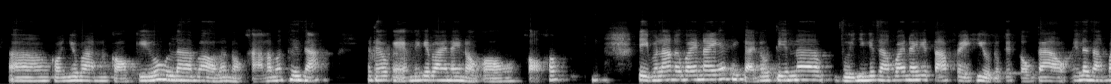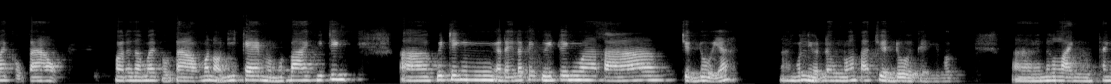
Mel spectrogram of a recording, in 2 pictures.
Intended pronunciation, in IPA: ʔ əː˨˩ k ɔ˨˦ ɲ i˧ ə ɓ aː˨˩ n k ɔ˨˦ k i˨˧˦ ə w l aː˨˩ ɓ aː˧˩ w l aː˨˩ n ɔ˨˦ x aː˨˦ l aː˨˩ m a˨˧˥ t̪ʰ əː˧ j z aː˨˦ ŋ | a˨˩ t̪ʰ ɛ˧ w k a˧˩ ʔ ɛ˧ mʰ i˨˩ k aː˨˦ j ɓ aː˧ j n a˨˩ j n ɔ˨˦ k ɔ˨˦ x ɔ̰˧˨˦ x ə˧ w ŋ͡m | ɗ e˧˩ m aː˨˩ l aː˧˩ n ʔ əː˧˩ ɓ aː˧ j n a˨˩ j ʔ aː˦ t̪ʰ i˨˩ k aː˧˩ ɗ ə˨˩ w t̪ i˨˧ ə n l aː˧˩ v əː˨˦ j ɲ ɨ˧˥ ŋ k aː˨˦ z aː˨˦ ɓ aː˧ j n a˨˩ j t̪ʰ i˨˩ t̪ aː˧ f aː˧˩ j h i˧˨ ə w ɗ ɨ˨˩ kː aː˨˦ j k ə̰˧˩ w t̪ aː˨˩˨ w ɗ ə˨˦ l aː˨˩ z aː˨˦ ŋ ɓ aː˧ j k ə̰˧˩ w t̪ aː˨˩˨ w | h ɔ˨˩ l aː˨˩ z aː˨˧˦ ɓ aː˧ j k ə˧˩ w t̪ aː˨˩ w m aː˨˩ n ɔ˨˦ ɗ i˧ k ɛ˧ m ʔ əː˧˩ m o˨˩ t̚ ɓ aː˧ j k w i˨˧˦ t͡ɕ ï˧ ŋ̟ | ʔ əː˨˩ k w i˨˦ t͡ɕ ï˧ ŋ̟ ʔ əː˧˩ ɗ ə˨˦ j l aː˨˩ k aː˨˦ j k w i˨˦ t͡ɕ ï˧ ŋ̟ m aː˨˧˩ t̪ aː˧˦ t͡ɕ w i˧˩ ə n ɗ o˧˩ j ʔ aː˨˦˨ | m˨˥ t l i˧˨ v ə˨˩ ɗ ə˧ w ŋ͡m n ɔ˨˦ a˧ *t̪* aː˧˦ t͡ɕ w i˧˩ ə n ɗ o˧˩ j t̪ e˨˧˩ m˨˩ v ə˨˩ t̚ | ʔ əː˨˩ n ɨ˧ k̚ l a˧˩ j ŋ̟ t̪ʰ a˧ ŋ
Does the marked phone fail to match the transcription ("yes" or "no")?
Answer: no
